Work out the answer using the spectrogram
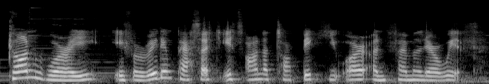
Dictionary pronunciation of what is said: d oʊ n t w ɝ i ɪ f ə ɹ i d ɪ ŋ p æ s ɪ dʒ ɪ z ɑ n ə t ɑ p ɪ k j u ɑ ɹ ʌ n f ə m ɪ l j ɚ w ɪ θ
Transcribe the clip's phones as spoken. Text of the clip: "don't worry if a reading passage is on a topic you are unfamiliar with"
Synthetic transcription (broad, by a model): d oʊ n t w ɝ i ɪ f ə ɹ i d ɪ ŋ p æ s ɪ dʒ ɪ s ɑ n ə t ɑ p ɪ k j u ɑ ɹ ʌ n f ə m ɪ l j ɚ w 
